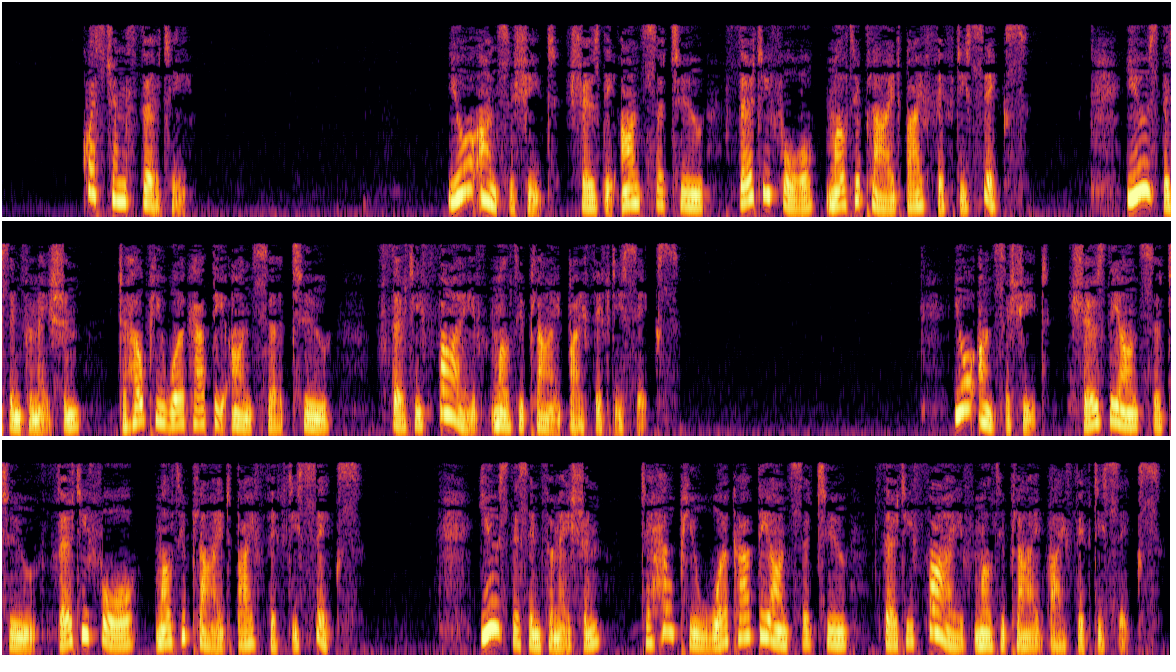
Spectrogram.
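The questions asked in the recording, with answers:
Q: Use this information to help you work out the answer to 35 multiplied by 56.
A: 1960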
